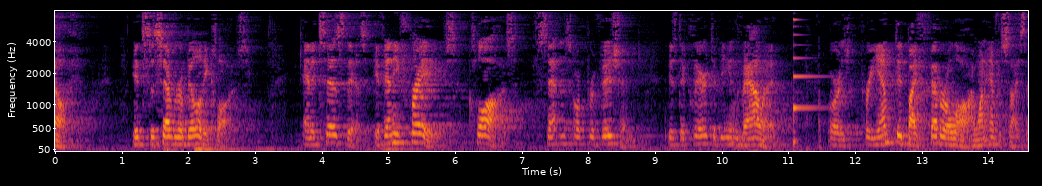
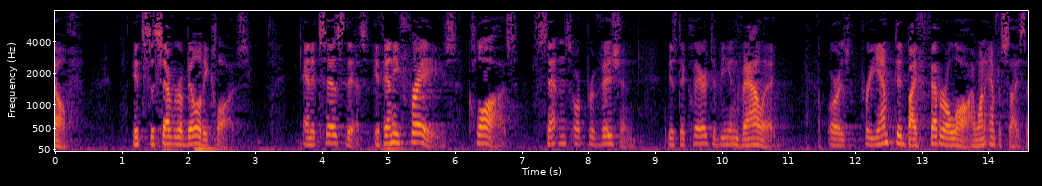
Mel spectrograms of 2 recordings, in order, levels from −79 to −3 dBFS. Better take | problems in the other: second | background sound (Acoustic guitar); 7 dB below the speech // room echo; dies away in 2.1 s

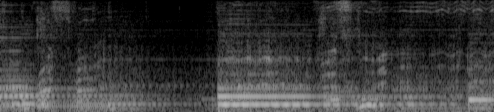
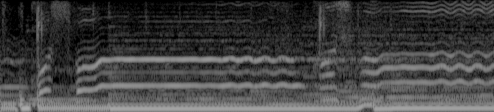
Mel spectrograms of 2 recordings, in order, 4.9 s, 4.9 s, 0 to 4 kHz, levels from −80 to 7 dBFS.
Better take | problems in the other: second | noise reduction (neural separator model SepFormer DNS4)

